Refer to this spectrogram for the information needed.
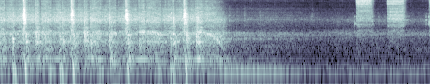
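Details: VW Bug engine with new plug wires, ignition coil and distributor, gas poured in carburetor: slow, uneven cranking with a few heavy puffs that never catch, then stops; hard starting from slightly late ignition timing.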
